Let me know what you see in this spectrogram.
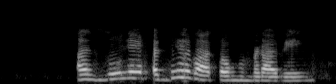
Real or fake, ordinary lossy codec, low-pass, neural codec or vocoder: fake; Opus, 64 kbps; 5.4 kHz; codec, 16 kHz, 2 kbps, FreqCodec, smaller model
